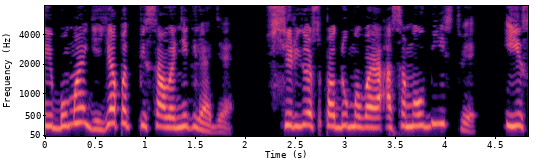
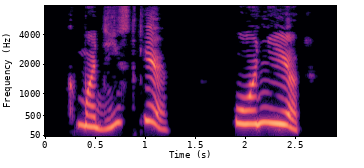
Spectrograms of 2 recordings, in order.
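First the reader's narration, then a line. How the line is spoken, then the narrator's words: Groaning. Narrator (Russian): я застонала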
